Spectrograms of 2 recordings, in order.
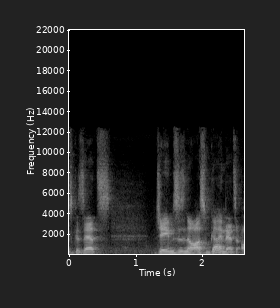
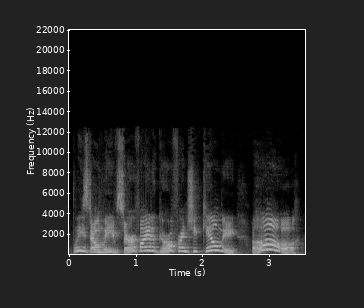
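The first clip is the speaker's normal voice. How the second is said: very high, louder squeaky nerd; wormy nerd voice; 5 dB louder than usual. Retold or imitated. Quoting the Simpsons nerd, a very high squeaky plea. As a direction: plead like a desperate little nerd. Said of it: "that wormy nerd from, um, The Simpsons".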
